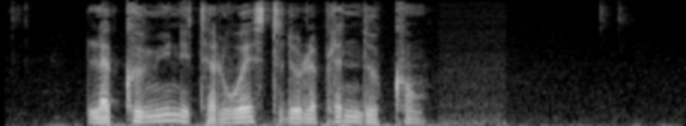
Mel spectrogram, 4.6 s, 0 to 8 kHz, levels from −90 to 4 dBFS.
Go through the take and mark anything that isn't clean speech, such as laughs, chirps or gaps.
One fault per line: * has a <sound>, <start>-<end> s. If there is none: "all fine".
all fine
